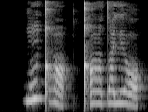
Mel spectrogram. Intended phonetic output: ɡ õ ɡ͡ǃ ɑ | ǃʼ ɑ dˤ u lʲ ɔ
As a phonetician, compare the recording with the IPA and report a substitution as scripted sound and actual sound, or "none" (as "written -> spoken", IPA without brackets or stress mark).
none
